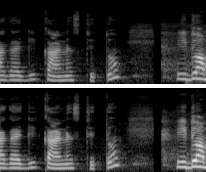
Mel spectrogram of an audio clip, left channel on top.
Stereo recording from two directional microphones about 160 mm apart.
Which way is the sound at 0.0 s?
25° right (ahead or behind).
